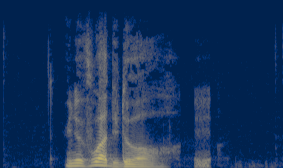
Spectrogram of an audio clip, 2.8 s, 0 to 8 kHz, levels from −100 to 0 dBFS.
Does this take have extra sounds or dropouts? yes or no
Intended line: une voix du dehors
yes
